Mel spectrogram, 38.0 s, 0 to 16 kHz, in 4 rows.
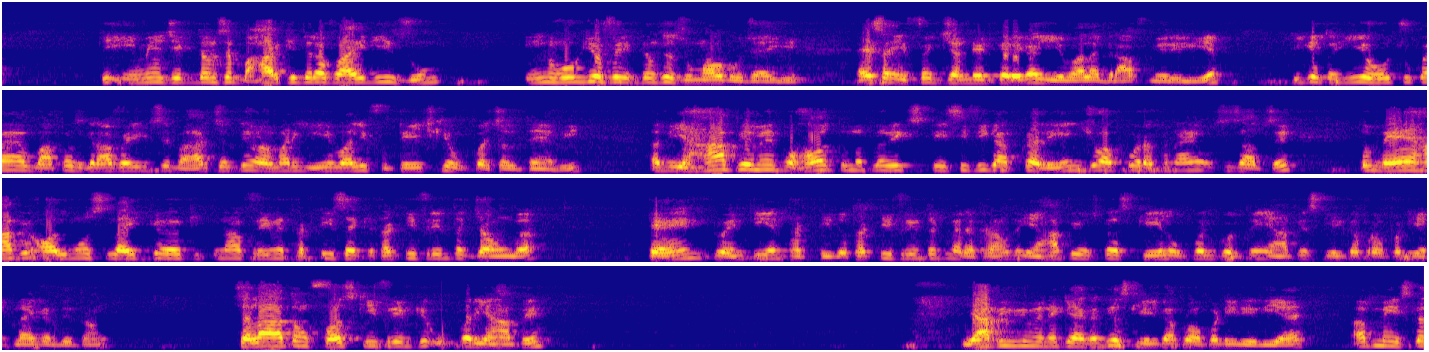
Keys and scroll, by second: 22.3 shift+Page_Down, 26.3 s.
